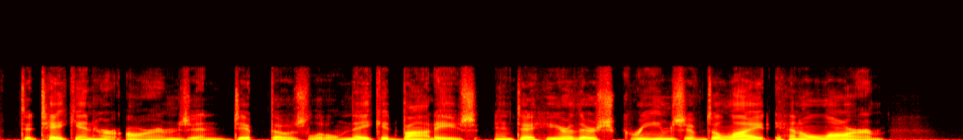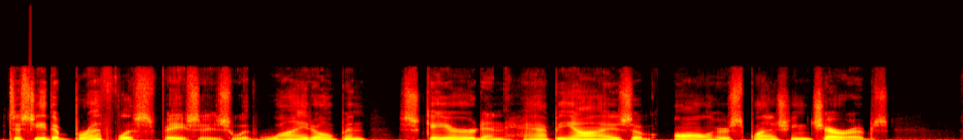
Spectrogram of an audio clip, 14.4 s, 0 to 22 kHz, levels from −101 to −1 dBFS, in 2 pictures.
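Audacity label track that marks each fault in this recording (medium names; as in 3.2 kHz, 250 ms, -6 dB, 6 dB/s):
7.440000	7.450000	dropout 8.2 ms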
